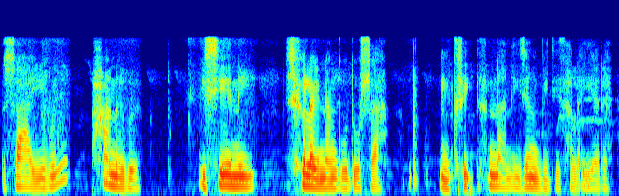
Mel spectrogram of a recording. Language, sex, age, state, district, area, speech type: Bodo, female, 60+, Assam, Chirang, rural, spontaneous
